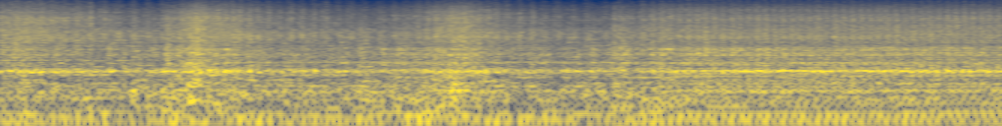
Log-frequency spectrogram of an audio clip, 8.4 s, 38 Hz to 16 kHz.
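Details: 1999 Camaro V6 just after a fuel pump replacement, 1.5 gallons of fuel, freshly charged battery, first start: uneven, lumpy idle with a wavering beat and occasional stumbles; runs rough with the service engine soon light on, cause not yet clear.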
